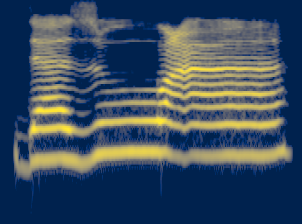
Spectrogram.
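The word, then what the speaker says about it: جَزُوعًا: Idza massahu syarru jazu'a. Ya, Masya Allah. Da, buka lagi rahangnya. Da, buka da. Jangan setengah-setengah. Jazu. Da, tapi pertengahan.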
